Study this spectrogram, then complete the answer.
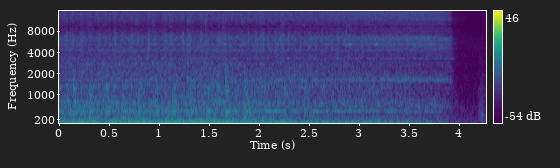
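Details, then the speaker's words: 1956 Ford truck with 45,000 original miles, sitting over 40 years, with a newly installed rebuilt starter: steady, even, strong cranking at about four turns a second until it stops; the starter spins the engine over properly. "We've installed a new starter. And we're gonna crank it up and see if she does anything."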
